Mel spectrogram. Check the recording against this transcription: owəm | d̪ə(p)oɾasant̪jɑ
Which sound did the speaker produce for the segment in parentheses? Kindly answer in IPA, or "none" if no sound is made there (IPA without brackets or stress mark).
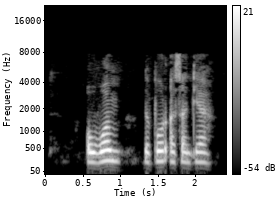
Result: p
